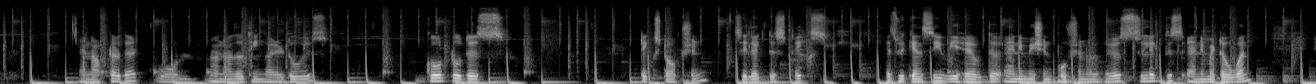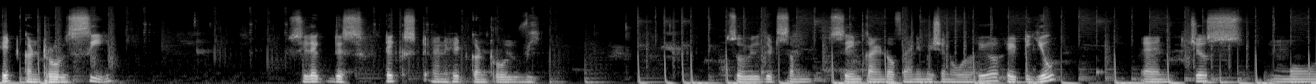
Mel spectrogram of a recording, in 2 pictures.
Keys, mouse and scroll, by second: 11.3 click, 13.7 ctrl+c, 14.9 click, 18.1 ctrl+v, 19.1 space, 23.2 u, 24.7-26.3 drag.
